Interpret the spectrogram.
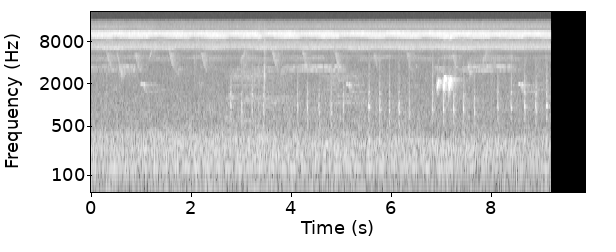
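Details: Female red junglefowl kept as a decoy for trapping wild junglefowl gives a run of soft, quick clucks from about three to eight seconds, with a brief louder burst near seven seconds, over steady insect buzzing and faint distant bird chirps.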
